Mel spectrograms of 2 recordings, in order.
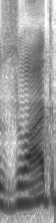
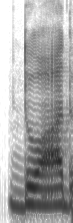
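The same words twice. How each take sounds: First: زواد beginning on z with a w glide; wrong zwaad. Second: دواد beginning on d with a w glide; wrong dwaad. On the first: Teacher quotes how some people misread it, زواد with w glide. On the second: Teacher quotes how others misread it, دواد with d. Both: Shown as a demonstration. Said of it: "یہ بالکل غلط ہے".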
